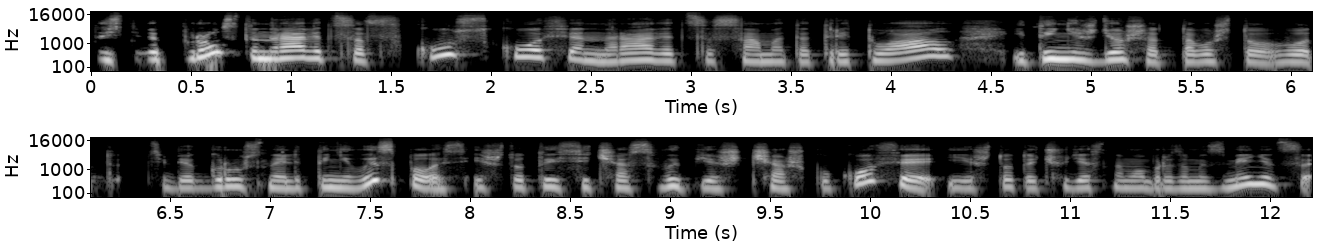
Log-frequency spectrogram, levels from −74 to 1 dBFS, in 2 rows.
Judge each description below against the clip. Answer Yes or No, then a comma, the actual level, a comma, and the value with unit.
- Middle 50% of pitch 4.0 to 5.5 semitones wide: Yes, average, 4.5 semitones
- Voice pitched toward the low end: No, medium, 185 Hz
